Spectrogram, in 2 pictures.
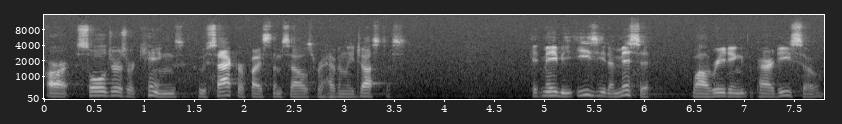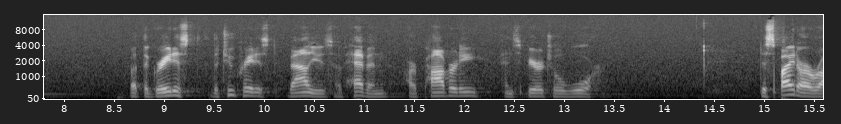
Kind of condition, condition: setting, large echoing room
